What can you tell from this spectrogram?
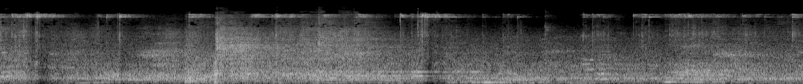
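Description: Steel chains hanging from a barbell clinking and rattling against the gym floor as the bar is lowered and pressed back up, with a louder rattle about two seconds in.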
